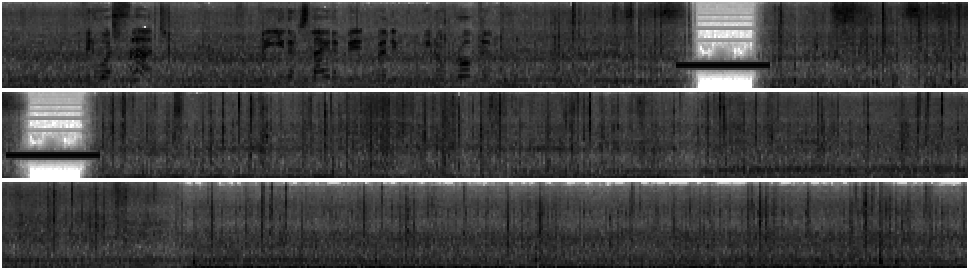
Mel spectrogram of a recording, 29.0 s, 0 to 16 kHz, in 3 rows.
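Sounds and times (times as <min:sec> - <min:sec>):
knocks and rattles on rough track: 0:00.0 - 0:06.9, 0:07.6 - 0:09.8, 0:10.6 - 0:28.9
vehicle engine driving slowly: 0:00.0 - 0:28.9
steady beep tone: 0:06.7 - 0:07.7, 0:09.7 - 0:10.6.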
